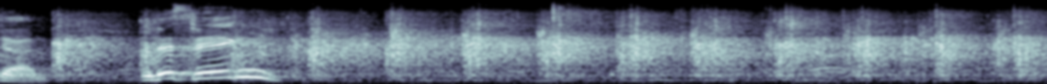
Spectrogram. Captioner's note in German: Beifall bei der SPD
